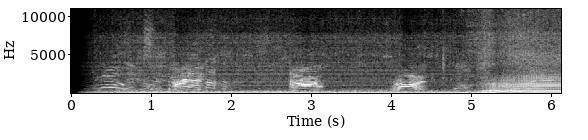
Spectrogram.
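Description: A car engine idles loudly and rumbles.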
